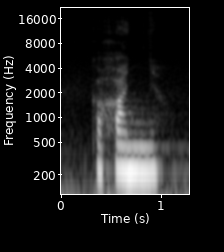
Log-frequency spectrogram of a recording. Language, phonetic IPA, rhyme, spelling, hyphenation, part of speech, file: Belarusian, [kaˈxanʲːe], -anʲːe, каханне, ка‧хан‧не, noun, Be-каханне.ogg
- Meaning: 1. love, especially romantic or erotic 2. dear one, loved one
